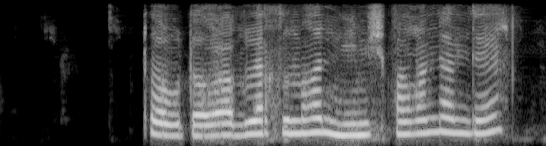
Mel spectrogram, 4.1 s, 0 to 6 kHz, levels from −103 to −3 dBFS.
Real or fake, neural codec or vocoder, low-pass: fake; codec, 44.1 kHz, 3.4 kbps, Pupu-Codec; 5.4 kHz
